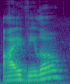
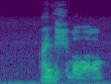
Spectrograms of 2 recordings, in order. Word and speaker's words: Avelo: So, how should I pronounce that? Is that Ivelo? Avelo.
